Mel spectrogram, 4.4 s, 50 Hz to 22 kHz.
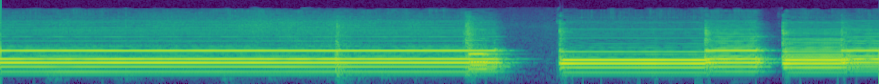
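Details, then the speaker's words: Jensen V21 Leslie upper horn driver with a Leslie 122 amplifier and 1963 Hammond B3 organ, after resetting the diaphragm: chords ring clean and steady with no rattle or buzz; normal operation. "let's try it again that's clean"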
